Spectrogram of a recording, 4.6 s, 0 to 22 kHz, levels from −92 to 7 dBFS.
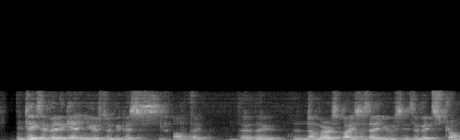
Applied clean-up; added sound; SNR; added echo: neural separator model SepFormer DNS4.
